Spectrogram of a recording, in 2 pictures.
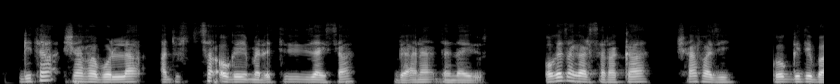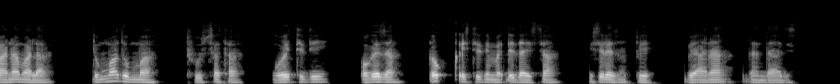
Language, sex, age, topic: Gamo, male, 25-35, agriculture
